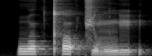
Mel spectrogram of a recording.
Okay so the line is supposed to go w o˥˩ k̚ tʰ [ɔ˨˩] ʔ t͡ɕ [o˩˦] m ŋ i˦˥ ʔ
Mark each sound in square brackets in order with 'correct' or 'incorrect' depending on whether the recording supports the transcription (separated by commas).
incorrect, correct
